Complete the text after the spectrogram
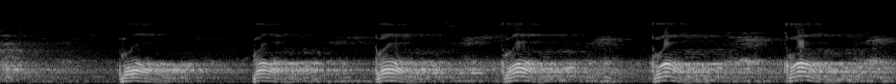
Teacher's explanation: kalau lam lewat samping, kalau ra dia suara kita berkumpul berada di tengah ya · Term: huruf ra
